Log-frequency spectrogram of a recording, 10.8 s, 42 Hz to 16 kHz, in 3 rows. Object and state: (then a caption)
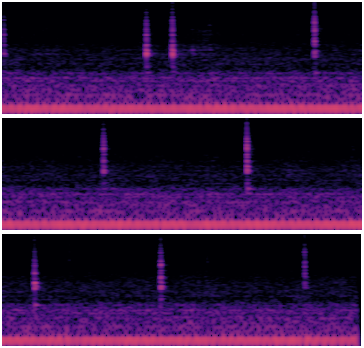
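Glass vanity mirror. The tip of a slim metal tool taps a round, solid flat glass tabletop makeup mirror nine times at uneven intervals. Each tap is a short, bright tick centered around 1.2 kHz that dies away almost instantly. A steady low hum runs underneath throughout.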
